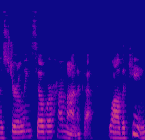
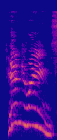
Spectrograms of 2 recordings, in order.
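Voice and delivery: much higher, stretched out slowly; excited Elmer; 10 dB louder than usual. Acted. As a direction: sing out the word with glee. Elmer answers proudly.

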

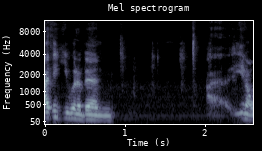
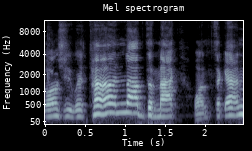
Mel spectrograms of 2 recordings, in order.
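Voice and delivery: higher, louder mocking voice; 5 semitones higher, 5 dB louder than usual. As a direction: tease him in a silly put-on voice. Mocking Brian with a put-on voice.

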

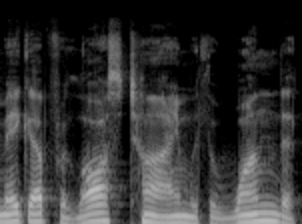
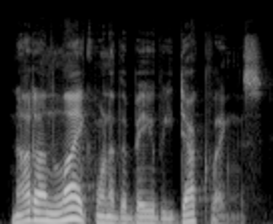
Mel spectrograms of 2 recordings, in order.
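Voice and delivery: plain reading voice

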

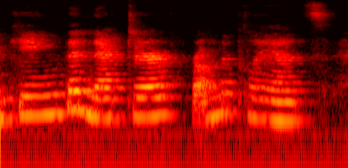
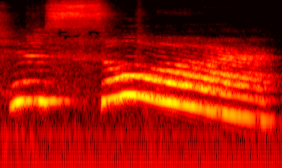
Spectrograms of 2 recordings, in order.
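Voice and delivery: soaring; 10 semitones higher, 9 dB louder than usual. Acted. Climax of life cycle.

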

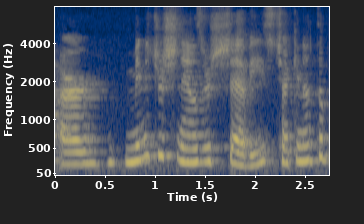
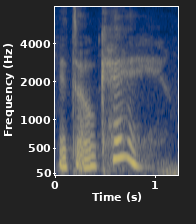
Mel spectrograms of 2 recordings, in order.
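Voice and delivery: lower, slow and soothing; calm the dog down gently; 7 semitones lower, slower than usual. Real, not acted. Owner calming nervous dog, low and slow.

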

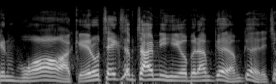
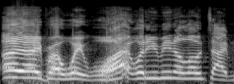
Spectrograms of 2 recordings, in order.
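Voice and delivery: loud, startled objection; alarmed protest; 2 semitones higher, 8 dB louder than usual. Acted. Patient backing off from nurse's advances, alarmed. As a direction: burst out loudly in alarm.

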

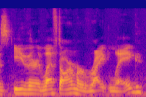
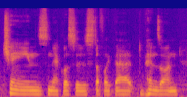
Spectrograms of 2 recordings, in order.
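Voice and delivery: ordinary talk

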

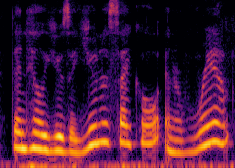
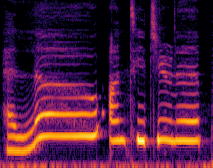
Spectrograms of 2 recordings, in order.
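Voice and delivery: cheerful greeting; 8 semitones higher, 5 dB louder, slower than usual. Acted. Tiny greets his aunt.

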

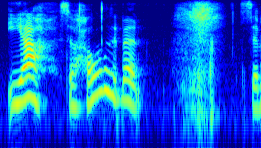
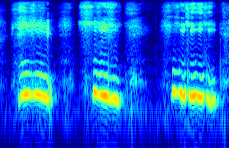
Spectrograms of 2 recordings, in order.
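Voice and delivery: creepy giggle; 6 semitones higher, 4 dB louder, much slower than usual. Pretend. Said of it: "Is that creepy?".

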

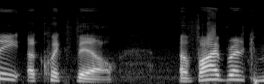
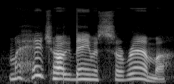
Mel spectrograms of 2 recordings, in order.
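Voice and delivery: heroine voice; 7 semitones higher than usual. Acted. Heroine introduces herself in story.

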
